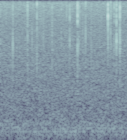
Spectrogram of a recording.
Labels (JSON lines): {"label": "ambient", "recorder": "HydroMoth"}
